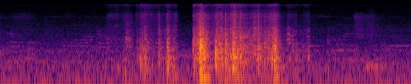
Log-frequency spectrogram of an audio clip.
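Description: Toy-car blister packs of plastic and card rustling and clacking as they are handled and flipped on a store peg. A burst of crinkly handling noise builds up about a second in, peaks near the middle and dies away before the end.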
